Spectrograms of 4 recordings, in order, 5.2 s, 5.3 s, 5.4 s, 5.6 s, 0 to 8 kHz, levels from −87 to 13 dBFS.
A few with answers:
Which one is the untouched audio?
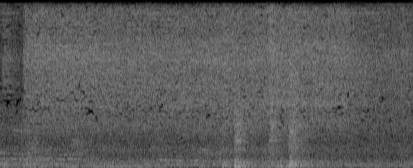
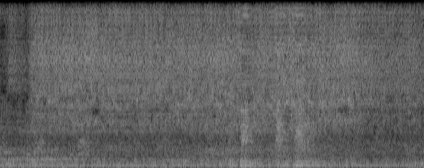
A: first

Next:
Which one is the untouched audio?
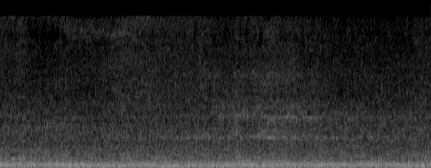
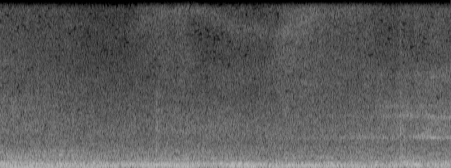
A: second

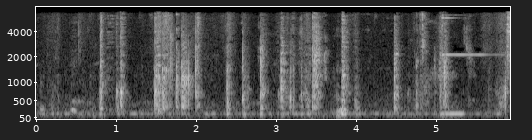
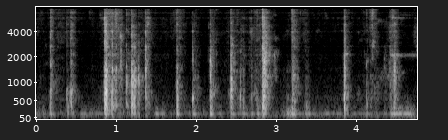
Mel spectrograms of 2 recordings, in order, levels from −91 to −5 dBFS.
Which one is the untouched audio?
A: first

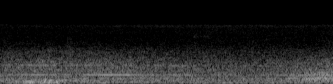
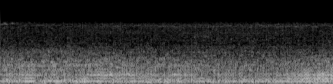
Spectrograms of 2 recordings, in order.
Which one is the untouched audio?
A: first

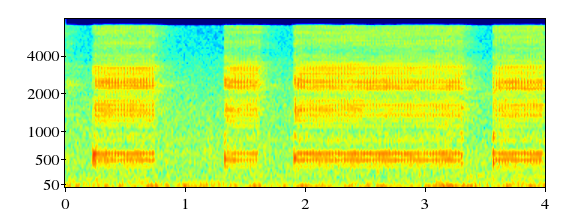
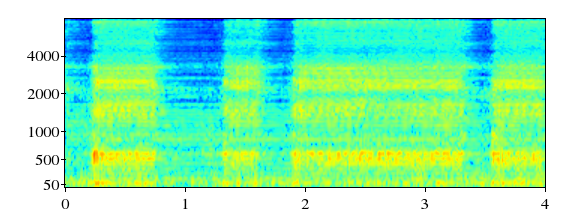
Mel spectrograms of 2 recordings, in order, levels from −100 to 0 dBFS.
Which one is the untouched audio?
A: first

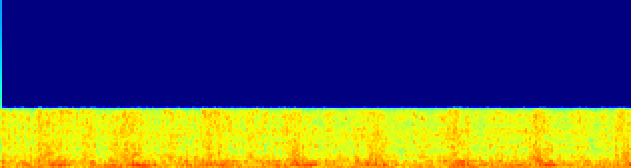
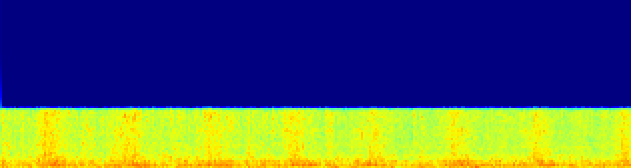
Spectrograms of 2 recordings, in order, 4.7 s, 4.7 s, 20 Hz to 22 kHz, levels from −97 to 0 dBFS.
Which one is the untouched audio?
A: second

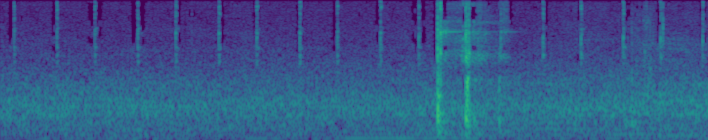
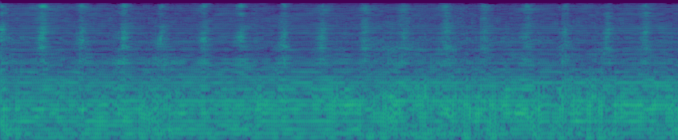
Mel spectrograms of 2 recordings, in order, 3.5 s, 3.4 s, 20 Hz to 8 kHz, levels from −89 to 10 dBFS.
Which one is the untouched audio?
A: first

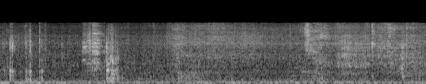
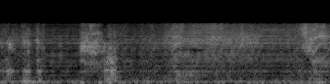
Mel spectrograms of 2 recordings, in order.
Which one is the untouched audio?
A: first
